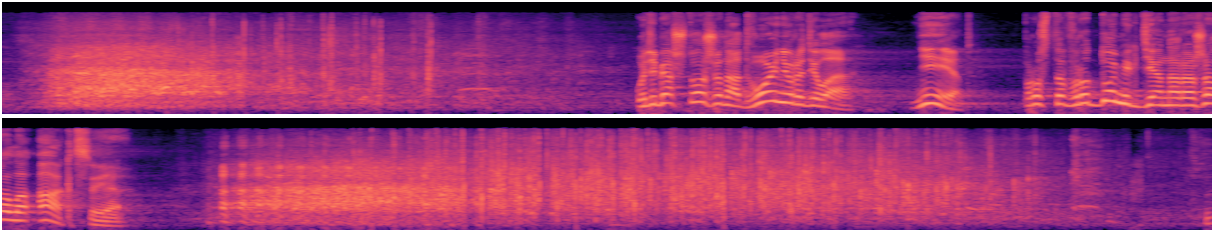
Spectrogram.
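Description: An audience laughs and applauds in a large hall.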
